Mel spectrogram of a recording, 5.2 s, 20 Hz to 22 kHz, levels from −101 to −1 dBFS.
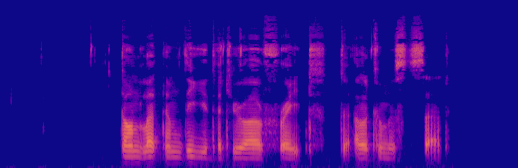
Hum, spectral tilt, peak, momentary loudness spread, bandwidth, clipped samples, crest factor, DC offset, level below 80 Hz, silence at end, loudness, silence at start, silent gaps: none; -1 dB/octave; -22 dBFS; 10 LU; 15.5 kHz; under 0.1%; 22 dB; under 0.1%; under -90 dBFS; 0.8 s; -43 LUFS; 1.2 s; 3.01-3.05 s, 3.30-3.38 s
